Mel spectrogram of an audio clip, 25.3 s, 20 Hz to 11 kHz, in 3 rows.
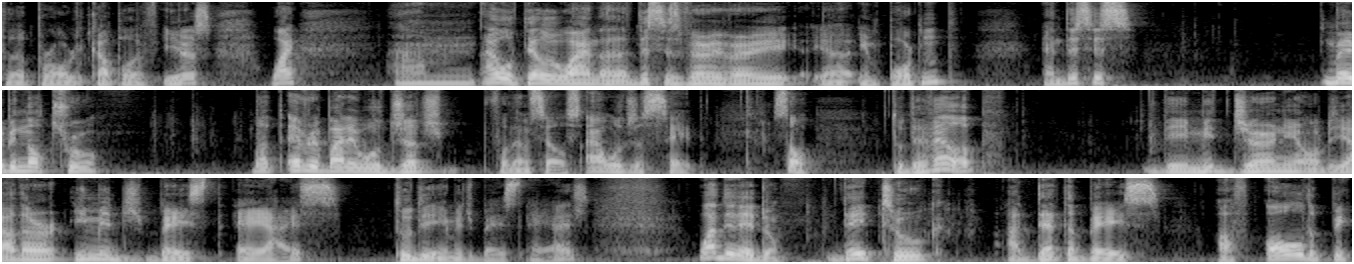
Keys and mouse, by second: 0.8 1, 16.9 shift+2.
